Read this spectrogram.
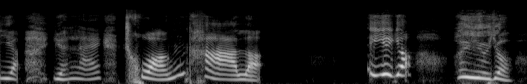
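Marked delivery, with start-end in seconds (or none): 3.6-5.1 high, loud cry of alarm; shouting in alarm. Acted. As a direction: yell it as the bed collapses. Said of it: "一起喊了起来".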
